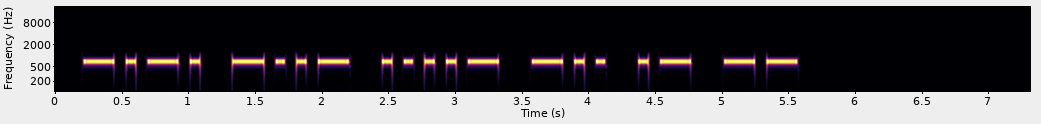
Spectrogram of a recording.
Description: Morse code, heard as a keyed tone, about 15 wpm, 700 Hz. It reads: CX4DAM
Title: DXCC-100 Call Signs - 6 Characters - Repeated 2x - 15wpm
